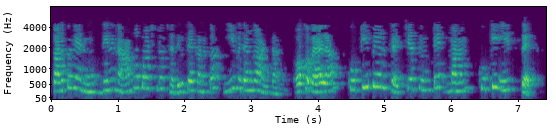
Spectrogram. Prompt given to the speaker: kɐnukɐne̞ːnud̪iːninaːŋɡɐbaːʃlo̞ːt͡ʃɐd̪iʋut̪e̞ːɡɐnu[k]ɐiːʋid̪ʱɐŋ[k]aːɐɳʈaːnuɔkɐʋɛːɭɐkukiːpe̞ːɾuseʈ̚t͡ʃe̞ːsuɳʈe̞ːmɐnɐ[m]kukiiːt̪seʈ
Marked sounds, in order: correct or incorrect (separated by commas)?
correct, incorrect, correct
